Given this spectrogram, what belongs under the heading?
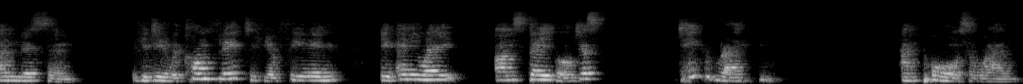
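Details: Talk by an adult woman, an actor and writer, who says she has a stammer; stuttering.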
